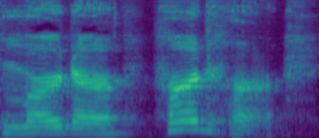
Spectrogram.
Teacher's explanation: You're not going to do that H. You're going to drop the H.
